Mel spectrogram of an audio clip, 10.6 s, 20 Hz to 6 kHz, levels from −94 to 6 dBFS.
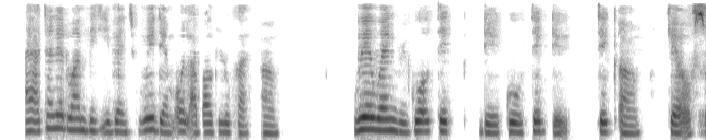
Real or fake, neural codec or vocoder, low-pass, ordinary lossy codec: real; none; 5.4 kHz; AAC, 24 kbps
